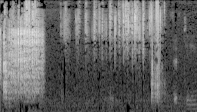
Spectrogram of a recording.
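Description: Five dice, rolled during a tabletop game, rattle loudly, then tumble and clatter across a hard tabletop in a quick run of small clicks that settle after a few seconds.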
